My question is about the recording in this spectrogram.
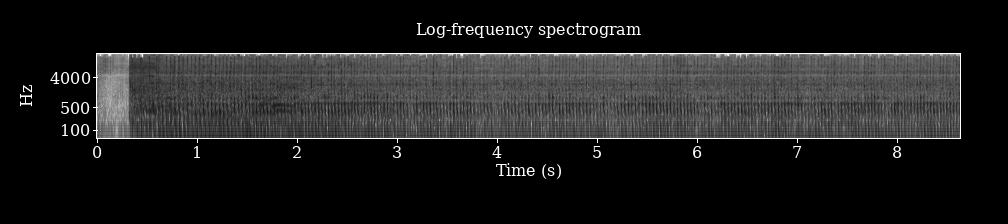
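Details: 1969 Johnson Sea Horse 1.5 hp two-stroke outboard, running for the first time in years, off choke, after water was added to the lower end: steady rapid even beat with no misses or knocks. Normal running.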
